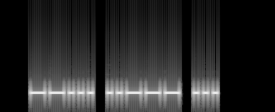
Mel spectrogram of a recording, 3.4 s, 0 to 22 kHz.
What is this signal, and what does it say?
Morse code, heard as a keyed tone, about 20 wpm, 700 Hz. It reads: 72S
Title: Three Letter-Number Combinations - 20wpm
